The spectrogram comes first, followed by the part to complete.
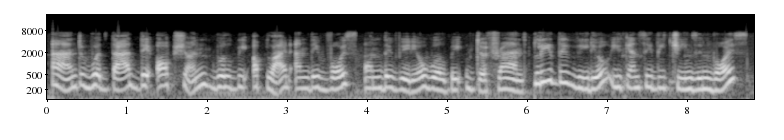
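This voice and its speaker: A woman's voice: mid-range voice, measured pace, few pauses, darkish tone. A woman hosting a tutorial, giving scripted step-by-step instructions in a how-to narration. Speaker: tutorial host. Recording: dull lo-fi voice-over.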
